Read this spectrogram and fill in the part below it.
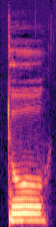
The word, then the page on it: tuu: apatani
